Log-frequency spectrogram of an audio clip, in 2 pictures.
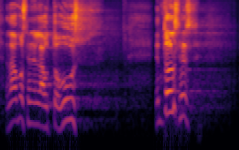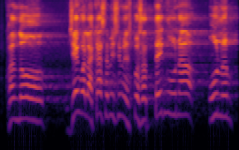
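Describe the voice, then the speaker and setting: A middle-aged Mexican pastor preaching to his church, telling a personal story with lively, animated delivery. His voice sits high and bright. A long reverb from the sanctuary trails behind his words. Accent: Mexican Spanish.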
